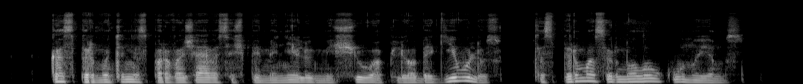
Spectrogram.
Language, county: Lithuanian, Kaunas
